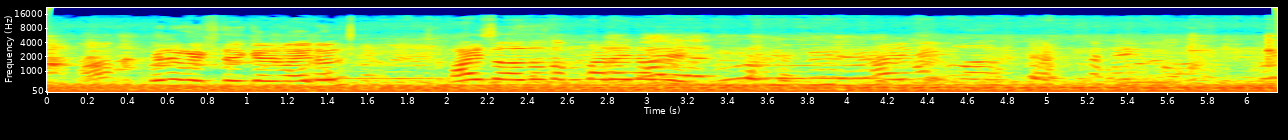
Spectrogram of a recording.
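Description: A motorcycle engine idling, a steady low rumble under people's chatter and greetings.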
